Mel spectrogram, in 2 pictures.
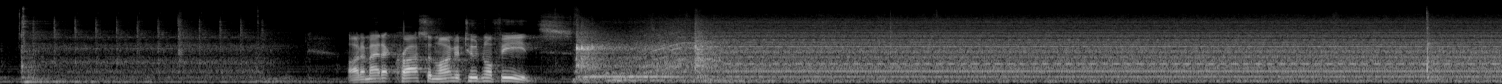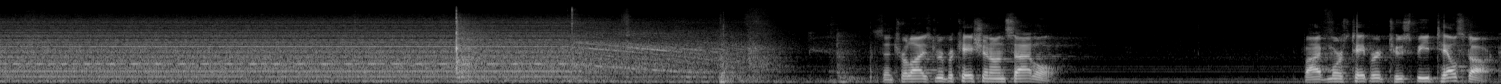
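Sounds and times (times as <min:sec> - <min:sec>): lathe running with whine: 0:05.9 - 0:22.8.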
